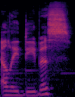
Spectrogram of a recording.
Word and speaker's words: Elidibus: So I've been pronouncing it Elidibus or something like that.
